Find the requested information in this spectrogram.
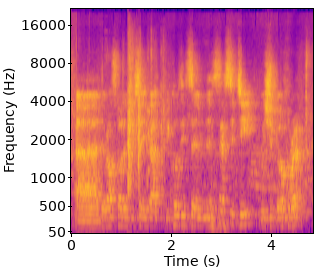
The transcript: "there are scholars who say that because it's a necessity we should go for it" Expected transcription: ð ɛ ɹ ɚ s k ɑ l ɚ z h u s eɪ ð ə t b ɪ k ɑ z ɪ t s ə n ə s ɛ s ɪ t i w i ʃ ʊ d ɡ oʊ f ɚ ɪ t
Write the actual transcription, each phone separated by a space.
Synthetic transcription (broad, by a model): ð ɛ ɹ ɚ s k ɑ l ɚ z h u s eɪ ð ə t b ɪ k ɑ z ɪ t s ə n ə s ɛ s ɪ t i w i ʃ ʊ d ɡ oʊ f ɚ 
